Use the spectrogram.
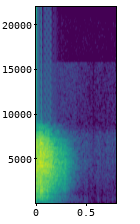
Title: hiccup 23 1 24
